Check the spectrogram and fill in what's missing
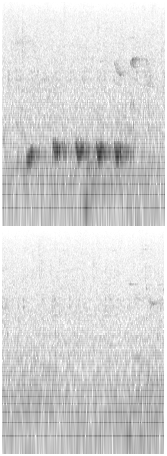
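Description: A greater coucal gives five deep, booming hoots in quick succession, about two a second, over a steady rain-like hiss with faint higher chirps.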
